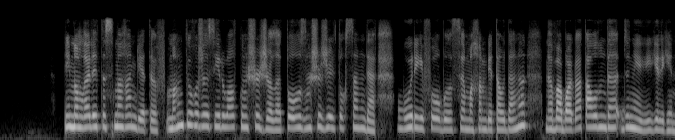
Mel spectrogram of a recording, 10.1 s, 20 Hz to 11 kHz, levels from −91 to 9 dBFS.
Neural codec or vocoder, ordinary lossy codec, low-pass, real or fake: codec, 16 kHz, 1 kbps, X-Codec, HuBERT features, trained on balanced general audio; none; 7.2 kHz; fake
